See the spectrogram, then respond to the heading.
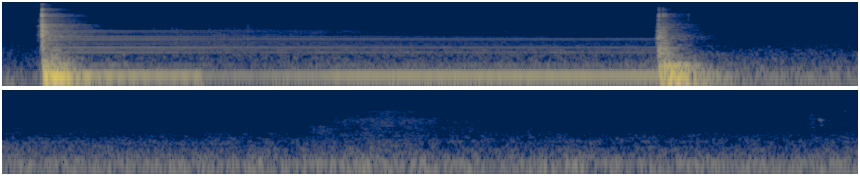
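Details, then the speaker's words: Vintage L&A electric pressure washer barn find, switched to rinse: sharp click, steady low hum for about three seconds, another click as it drops out; rinse solenoid and small transformer engaging normally. "When I switch to rinse, I hear the solenoid click on the back and the little transformer engage. So if I switch to rinse, that clicks on."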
